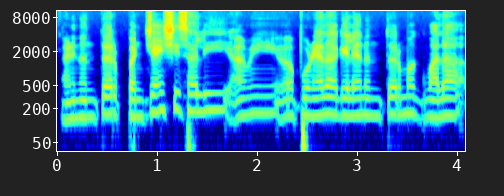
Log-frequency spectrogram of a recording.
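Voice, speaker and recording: A man, reminiscing reflectively as an interview guest and often pausing mid-sentence to find his words. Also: a little high, steady tone, mellow, clear, resonant tone, no room sound. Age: 50s. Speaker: interview guest, harmonium player. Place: recording studio.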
